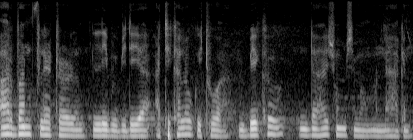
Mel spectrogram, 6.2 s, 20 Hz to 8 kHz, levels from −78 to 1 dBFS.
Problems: constant background noise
